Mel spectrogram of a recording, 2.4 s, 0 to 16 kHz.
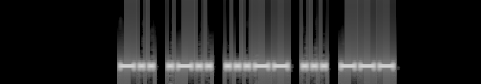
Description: Morse code, heard as a keyed tone, about 50 wpm, 700 Hz. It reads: DL3SO
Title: DXCC-100 Call Signs - 5 Characters - Repeated 3x - 50wpm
